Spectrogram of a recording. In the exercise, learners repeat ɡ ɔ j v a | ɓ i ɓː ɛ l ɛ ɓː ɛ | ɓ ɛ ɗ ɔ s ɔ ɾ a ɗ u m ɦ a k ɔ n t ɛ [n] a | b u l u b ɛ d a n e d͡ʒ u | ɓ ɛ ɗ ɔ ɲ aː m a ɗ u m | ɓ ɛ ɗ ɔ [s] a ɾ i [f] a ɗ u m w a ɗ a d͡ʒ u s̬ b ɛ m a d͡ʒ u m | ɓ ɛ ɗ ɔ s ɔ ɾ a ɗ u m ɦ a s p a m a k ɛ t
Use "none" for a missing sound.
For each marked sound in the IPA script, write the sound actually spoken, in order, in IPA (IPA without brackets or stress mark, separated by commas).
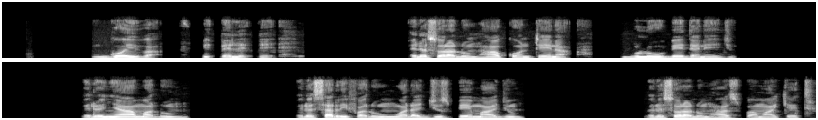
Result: n, s, f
